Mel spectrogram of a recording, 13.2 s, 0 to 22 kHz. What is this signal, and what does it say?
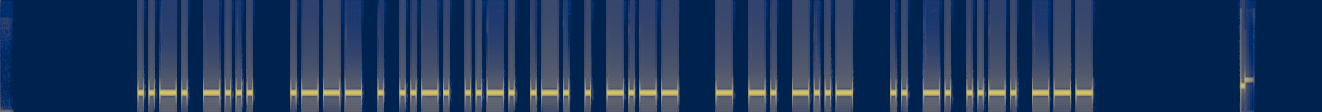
Morse code, heard as a keyed tone, about 21 wpm, 700 Hz. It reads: FB JEFFREY TNX INFO
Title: Practice QSO - Exchange 3 - More Info - 22wpm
